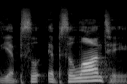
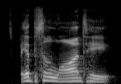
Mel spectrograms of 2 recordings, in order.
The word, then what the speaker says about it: Ypsilanti: And one of those places was a place called Ypsilanti. It's pronounced with a Y. I think it's an Indian word, but Ypsilanti, when I got there,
